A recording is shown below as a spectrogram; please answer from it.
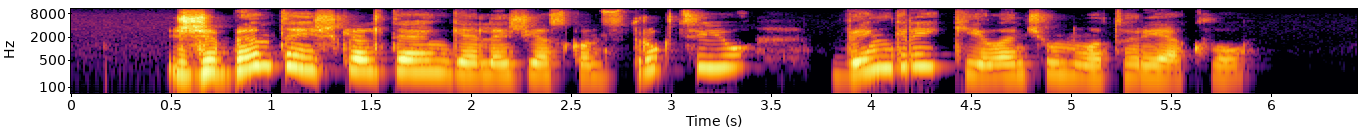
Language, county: Lithuanian, Alytus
